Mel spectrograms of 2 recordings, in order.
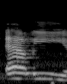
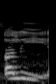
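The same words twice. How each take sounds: First: "Ali" with a flat a as in cat; mispronounced Ali. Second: "Ali" opening on a short uh; correct Ali. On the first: Complaining to people who get names wrong, mispronounced Ali. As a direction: say "Ali" with the a of "alley". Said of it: "why do you have to say Ali". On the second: Correcting people who get the name wrong, correct Ali. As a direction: say "Ali" as uh-LEE, not like "alley". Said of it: "It's Ali". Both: Shown as a demonstration.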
